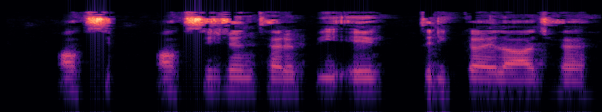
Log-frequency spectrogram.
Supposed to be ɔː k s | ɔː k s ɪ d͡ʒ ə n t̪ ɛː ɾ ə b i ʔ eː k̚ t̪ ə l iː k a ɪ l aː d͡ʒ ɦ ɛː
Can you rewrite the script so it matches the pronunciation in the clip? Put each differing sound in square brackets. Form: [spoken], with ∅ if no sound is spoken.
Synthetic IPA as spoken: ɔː k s | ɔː k s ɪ d͡ʒ ə n [t̪ʰ] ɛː ɾ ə [p] i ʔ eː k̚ t̪ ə [ɾ] iː k a ɪ l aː d͡ʒ ɦ ɛː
